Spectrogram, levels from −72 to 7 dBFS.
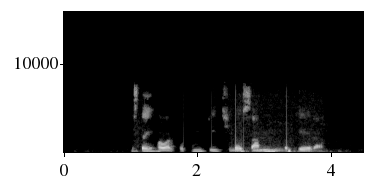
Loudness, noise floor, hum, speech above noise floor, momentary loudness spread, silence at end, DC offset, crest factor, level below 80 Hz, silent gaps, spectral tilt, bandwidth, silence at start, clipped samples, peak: -17 LUFS; -72 dBFS; none; 55 dB; 14 LU; 0.65 s; under 0.1%; 16 dB; -54 dBFS; none; -6 dB/octave; 8 kHz; 1 s; under 0.1%; -2 dBFS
